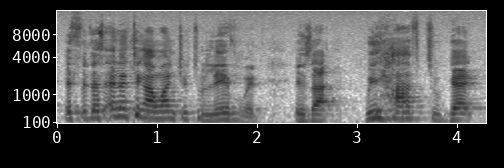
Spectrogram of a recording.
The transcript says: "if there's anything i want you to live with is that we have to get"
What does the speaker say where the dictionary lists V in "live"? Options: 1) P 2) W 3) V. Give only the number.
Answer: 3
